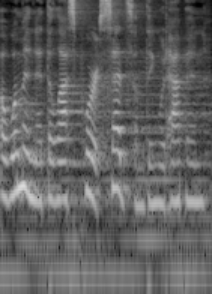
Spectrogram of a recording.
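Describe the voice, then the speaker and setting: A woman acting a distressed young woman trapped in a nightmare in an audio drama, speaking in a halting, anguished way. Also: mid-range voice, fairly even intonation, darkish tone, close to an everyday voice. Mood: haunted, halting. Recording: echoey reverberant hall with music behind.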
